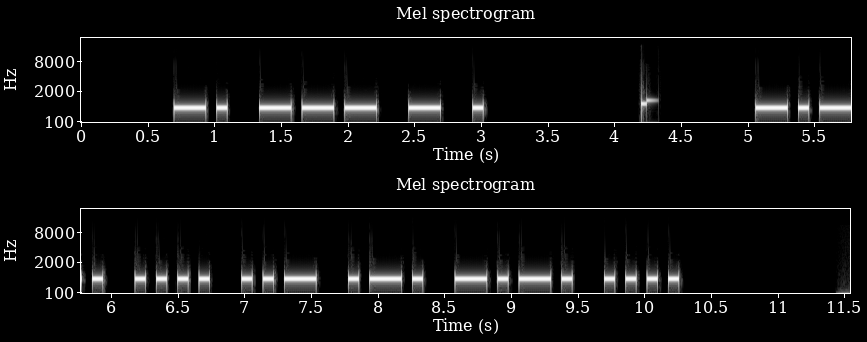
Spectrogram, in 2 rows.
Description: Morse code, heard as a keyed tone, about 15 wpm, 700 Hz. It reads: NOTE CHURCH
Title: Sets of 5 Words - New Word Drill - 15wpm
